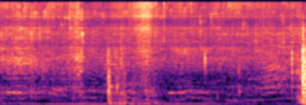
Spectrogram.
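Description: Food frying in a pan of oil on an electric stove, a low steady sizzle with scattered crackles and a few sharper pops, one louder burst near the end.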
